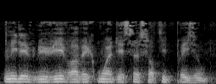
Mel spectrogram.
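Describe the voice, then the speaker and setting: Formal, husky middle-aged gentleman played by a man. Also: medium pitch, fairly even intonation, fast, lightly acted. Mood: guarded, sorrowful. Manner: formal, precise, refined diction. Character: formal, guarded gentleman uncle protecting his nephew. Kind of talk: mid-century French radio crime drama acting. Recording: dull, muffled old radio recording.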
